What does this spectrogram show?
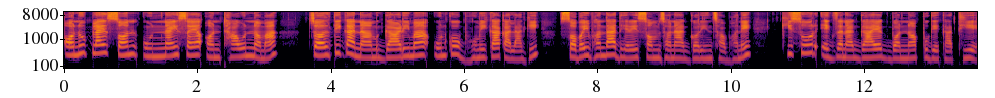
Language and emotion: Nepali, neutral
